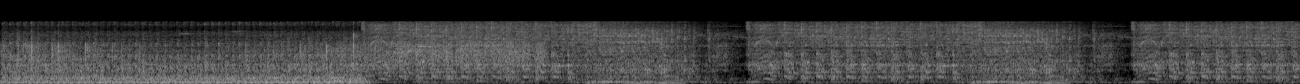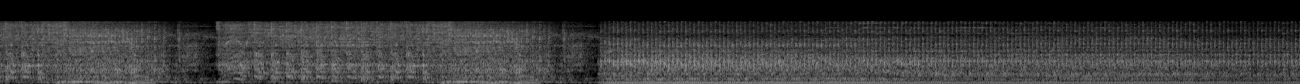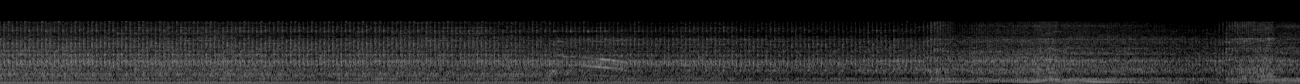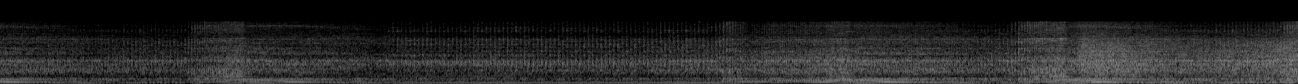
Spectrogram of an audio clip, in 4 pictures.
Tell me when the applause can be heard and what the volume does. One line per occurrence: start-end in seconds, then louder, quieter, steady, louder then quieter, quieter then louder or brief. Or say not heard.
0.0-5.5 quieter then louder
49.8-51.9 brief.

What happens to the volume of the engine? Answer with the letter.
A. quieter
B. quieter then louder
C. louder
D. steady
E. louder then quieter
A.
